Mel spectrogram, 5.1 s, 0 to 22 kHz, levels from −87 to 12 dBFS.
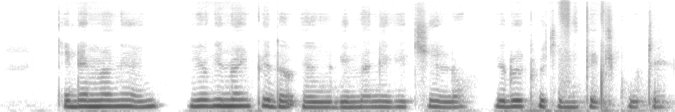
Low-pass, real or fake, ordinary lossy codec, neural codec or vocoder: none; fake; none; codec, 44.1 kHz, 2.6 kbps, DAC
